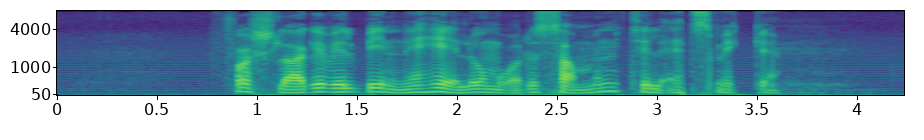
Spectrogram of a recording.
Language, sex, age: Norwegian, male, 32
